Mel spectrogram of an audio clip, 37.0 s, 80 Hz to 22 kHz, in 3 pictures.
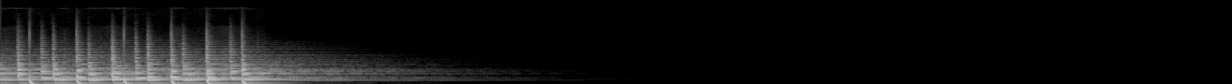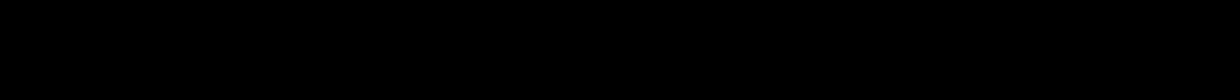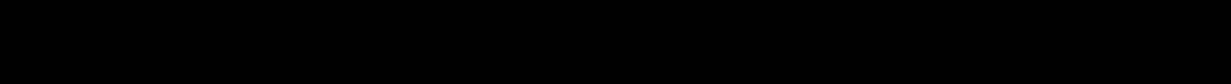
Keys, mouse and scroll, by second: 11.3-12.8 drag, 13.2-13.5 scroll up 6, 14.0-15.1 middle drag, 15.1-33.1 drag, 35.2-36.2 drag, 36.2 scroll down 3.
